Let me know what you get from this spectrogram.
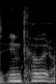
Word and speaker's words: Inchoate: It was Inchoate Art Gallery. That's how you say it.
